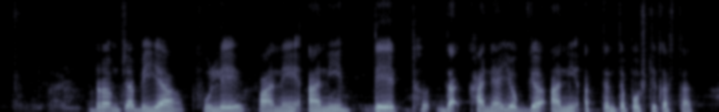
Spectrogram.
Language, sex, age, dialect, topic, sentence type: Marathi, female, 25-30, Varhadi, agriculture, statement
